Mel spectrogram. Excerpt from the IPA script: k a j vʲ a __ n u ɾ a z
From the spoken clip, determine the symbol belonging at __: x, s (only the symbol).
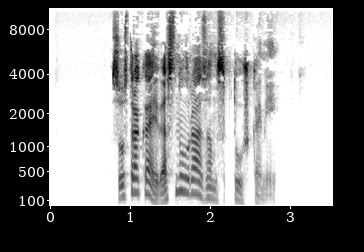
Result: s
